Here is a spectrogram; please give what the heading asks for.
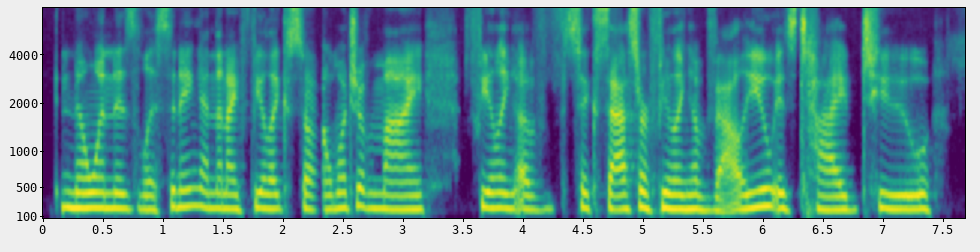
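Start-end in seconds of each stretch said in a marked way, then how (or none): none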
